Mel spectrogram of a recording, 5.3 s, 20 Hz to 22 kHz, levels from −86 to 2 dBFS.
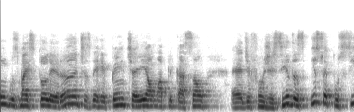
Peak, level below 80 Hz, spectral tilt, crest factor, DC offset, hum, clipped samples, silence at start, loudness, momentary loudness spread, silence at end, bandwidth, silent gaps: -4 dBFS; -68 dBFS; -8 dB/octave; 14 dB; under 0.1%; none; under 0.1%; 0 s; -19 LUFS; 8 LU; 0 s; 7.8 kHz; none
